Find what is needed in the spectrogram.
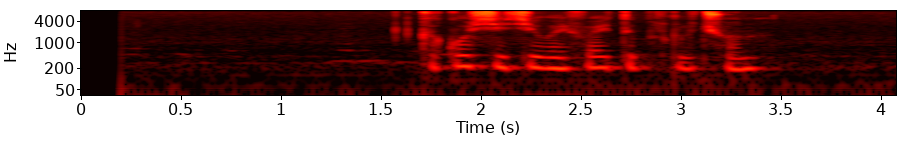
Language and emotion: Russian, neutral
